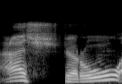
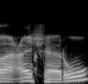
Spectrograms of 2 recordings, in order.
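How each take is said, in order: First: The sh sound has no vowel after it. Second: The sh sound is followed by an a vowel. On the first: "shinnya itu mau sukun" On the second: "atau mau fathah"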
